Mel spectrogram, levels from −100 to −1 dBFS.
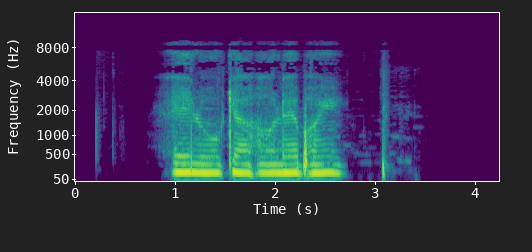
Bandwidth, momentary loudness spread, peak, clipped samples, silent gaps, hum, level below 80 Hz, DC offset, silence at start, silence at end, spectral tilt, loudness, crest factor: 7.6 kHz; 18 LU; 0 dBFS; under 0.1%; none; none; -54 dBFS; under 0.1%; 0.95 s; 1.55 s; -8.5 dB/octave; -14 LUFS; 16 dB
